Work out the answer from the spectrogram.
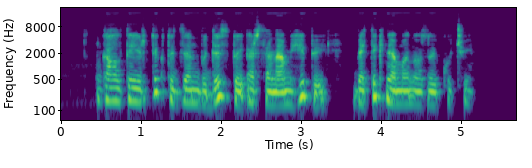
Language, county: Lithuanian, Vilnius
